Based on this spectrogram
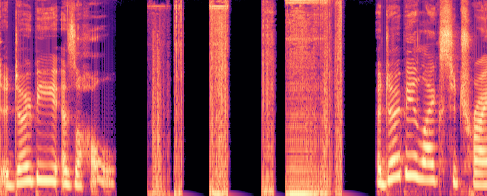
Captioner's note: glitching sounds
